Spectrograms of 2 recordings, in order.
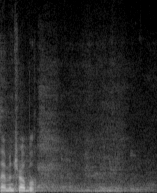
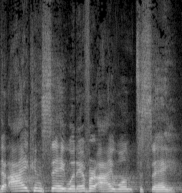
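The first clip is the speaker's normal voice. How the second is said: put-on higher, louder, astonished girl; amazed questioning; 6 semitones higher, 6 dB louder than usual. Freed slave girl questions her buyer, amazed. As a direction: ask it in rising disbelief.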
